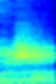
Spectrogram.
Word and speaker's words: वर्षा: रहा है र, तो वर्षा. लेकिन उच्चारण करते समय हम वर्षा, र का थोड़ी सी आवाज आती है, यहाँ पे पूरी आवाज नहीं आती, र नहीं आती, वर्षा र.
